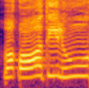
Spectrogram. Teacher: قاف دو نقطوں والا موٹا پڑھا جاتا ہے ، قاف کو لمبا کیا، الف سے پہلے زبر ہے، حروف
